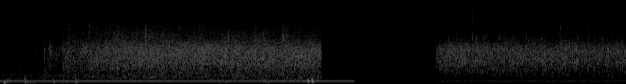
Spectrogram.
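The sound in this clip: Audience applause fills the hall as a speaker is welcomed at the 34C3 conference: steady dense clapping that cuts off abruptly into a brief silence, then resumes at full strength.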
